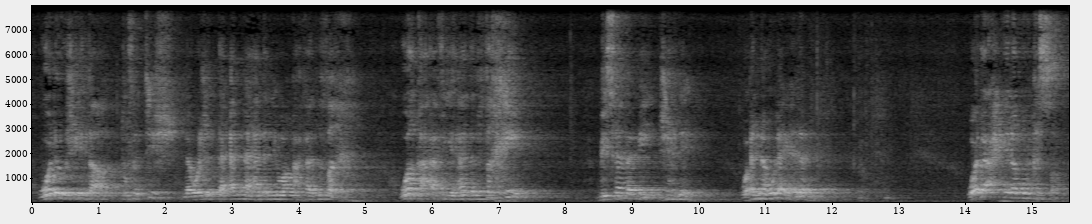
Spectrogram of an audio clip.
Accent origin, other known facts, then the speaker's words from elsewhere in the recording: Morocco; أفتى به مثلا في عندنا في المغرب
